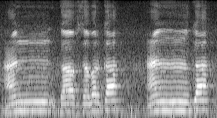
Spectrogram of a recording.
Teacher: نون ساکن کے بعد حروف اخفا میں سے کاف آیا ہوا ہے، اس لیے غنّے کے ساتھ اخفا کر کے پڑھیں گے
